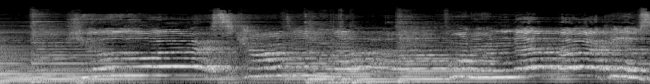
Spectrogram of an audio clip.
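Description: A woman singing live with acoustic guitar accompaniment from two guitars, her voice holding long notes that bend in pitch over steady guitar chords.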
